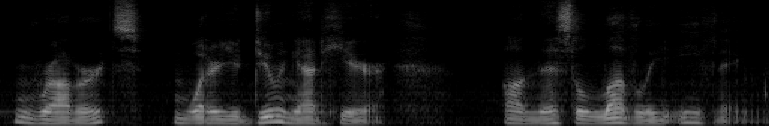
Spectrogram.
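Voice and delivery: low soft mock suave; sly greeting. Character greets Robert on the evening walk, low sly greeting. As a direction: purr the question to him.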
